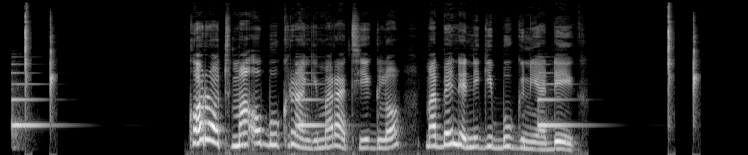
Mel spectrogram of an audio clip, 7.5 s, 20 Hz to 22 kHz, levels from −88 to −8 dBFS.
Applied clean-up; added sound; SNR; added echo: none; Piano; 8 dB; none.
